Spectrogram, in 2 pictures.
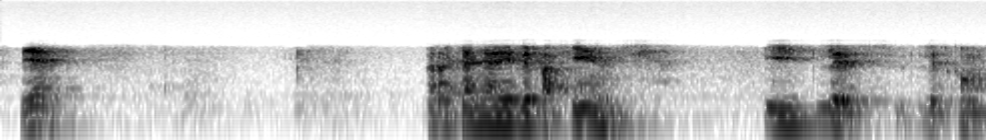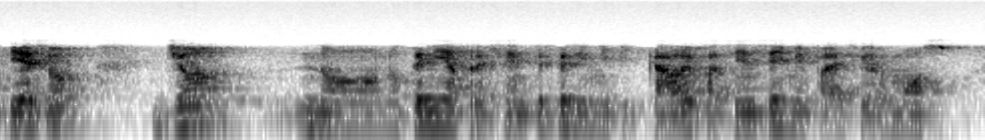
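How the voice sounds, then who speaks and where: A man's voice: mid-range voice, fairly even intonation, measured pace, long pauses, heavy reverb, phone-quality sound. A male pastor with a Colombian Spanish accent preaching a sermon in a conversational way, often checking in with the congregation. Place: church sanctuary.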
